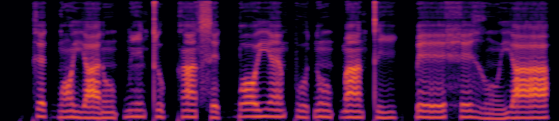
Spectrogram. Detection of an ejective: absent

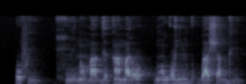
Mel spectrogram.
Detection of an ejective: absent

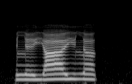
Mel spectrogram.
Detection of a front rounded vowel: absent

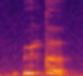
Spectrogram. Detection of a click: absent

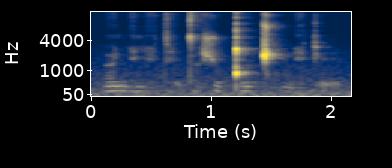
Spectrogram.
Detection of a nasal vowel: present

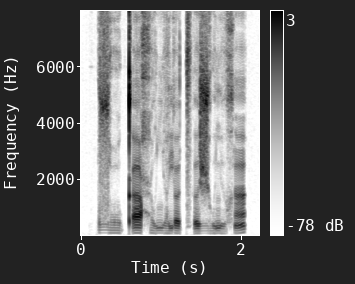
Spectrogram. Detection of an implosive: absent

